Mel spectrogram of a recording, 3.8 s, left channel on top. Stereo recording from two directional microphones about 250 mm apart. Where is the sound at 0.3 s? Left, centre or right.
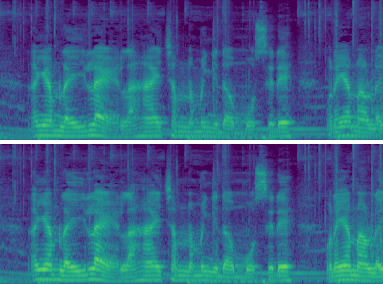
Centre.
